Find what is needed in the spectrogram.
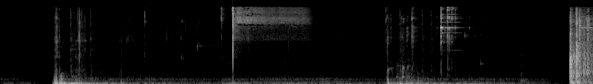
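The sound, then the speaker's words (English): A beer being cracked open and spilling: a few sharp clinks and knocks, a burst of bright fizzing hiss, then more scattered clattering and a final loud burst, with quiet gaps between. “I gotta crack a brew open for Nevada. Let's hope this doesn't break again.”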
